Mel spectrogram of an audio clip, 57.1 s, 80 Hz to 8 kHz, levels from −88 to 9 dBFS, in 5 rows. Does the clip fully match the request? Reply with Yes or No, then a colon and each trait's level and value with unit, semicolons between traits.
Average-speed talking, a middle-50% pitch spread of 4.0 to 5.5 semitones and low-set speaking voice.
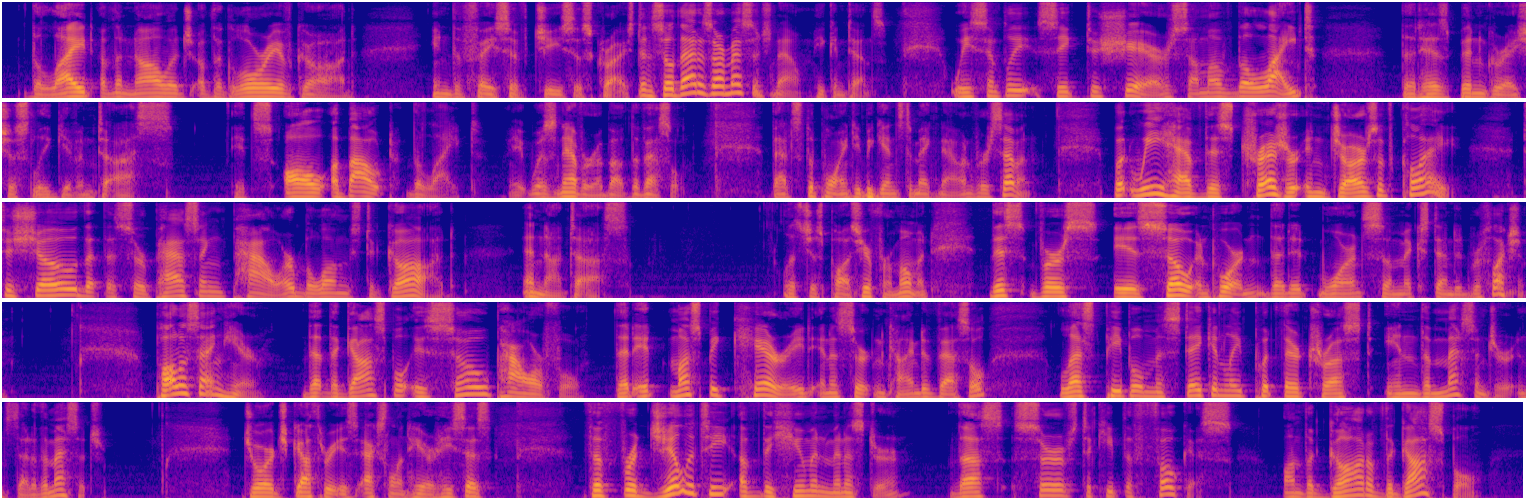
Yes: average, 170 wpm; average, 4.9 semitones; low, 125 Hz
